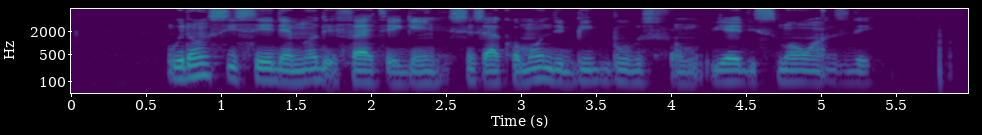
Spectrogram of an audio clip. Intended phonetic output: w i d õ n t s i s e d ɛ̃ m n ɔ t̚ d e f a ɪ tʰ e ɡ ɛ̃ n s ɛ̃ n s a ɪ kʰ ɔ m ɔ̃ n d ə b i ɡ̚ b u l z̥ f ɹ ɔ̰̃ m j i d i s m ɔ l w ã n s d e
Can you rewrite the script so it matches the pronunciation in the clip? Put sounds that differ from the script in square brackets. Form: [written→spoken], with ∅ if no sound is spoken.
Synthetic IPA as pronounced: w i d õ n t s i s e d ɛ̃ m n ɔ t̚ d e f a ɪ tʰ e ɡ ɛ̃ n s [ɛ̃→ĩ] n s a ɪ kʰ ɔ m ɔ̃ n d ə b i ɡ̚ b u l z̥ f ɹ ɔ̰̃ m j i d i s m ɔ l w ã n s d e

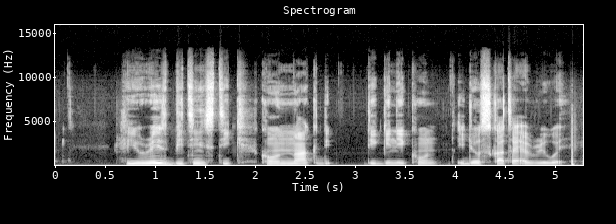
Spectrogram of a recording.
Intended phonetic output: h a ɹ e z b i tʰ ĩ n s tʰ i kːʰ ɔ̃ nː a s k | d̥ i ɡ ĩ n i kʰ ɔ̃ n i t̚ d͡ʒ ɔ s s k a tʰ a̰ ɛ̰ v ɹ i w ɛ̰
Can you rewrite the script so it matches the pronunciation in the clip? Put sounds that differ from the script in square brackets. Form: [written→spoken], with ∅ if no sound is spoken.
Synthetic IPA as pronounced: h [a→i] ɹ e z b i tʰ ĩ n s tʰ i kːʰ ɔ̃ nː a [s→∅] k | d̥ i ɡ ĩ n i kʰ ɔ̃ n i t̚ d͡ʒ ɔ s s k a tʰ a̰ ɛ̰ v ɹ i w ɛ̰

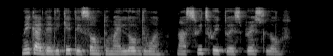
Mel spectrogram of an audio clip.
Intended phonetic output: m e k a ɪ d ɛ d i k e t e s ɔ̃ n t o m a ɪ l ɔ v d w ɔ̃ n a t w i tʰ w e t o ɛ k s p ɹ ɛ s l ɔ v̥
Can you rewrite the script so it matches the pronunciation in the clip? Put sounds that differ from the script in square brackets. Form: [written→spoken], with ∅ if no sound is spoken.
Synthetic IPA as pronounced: m e k a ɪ d ɛ d i k e t e s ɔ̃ [n→ŋ] t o m a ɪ l ɔ v d w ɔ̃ [n→nː] a [t→s] w i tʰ w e t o ɛ k s p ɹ ɛ s l ɔ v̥

